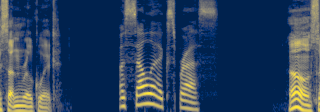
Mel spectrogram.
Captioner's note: Google Translate voice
